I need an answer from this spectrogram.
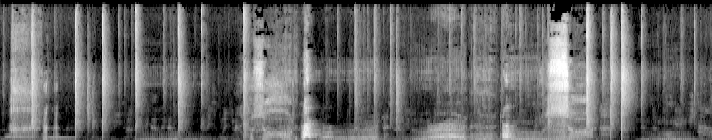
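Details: Four-year-old Jack Russell Terrier indoors, giving harmonic growling whines that rise and fall in bursts, mixed with sharp clicks and a few short barks, while a person talks over the dog throughout.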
